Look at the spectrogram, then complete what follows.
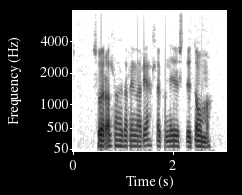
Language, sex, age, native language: Icelandic, male, 17, Icelandic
